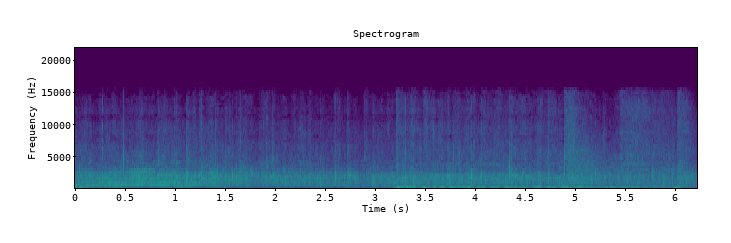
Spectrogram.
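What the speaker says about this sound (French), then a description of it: "On applaudit bien fort Gad Elmaleh." Loud applause from a crowd, steady clapping that swells noticeably halfway through, with cheering mixed in.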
